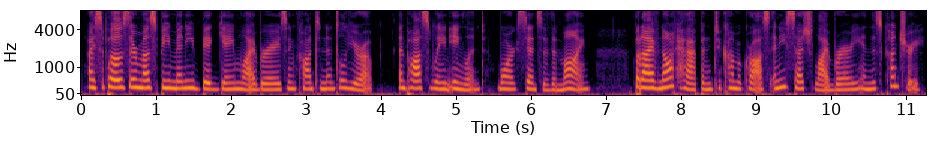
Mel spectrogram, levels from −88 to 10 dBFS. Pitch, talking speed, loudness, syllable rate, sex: 235 Hz, 180 wpm, -19 LUFS, 5.8 syllables/s, female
